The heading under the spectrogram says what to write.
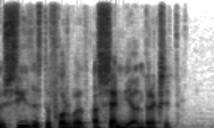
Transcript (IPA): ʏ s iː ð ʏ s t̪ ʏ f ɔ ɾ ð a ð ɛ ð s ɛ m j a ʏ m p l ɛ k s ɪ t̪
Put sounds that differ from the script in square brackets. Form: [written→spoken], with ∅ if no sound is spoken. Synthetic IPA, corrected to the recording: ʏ s iː ð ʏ s t̪ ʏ f ɔ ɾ [ð→v] a ð [ɛ→a] ð s ɛ m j a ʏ m p [l→ɾ] ɛ k s ɪ t̪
